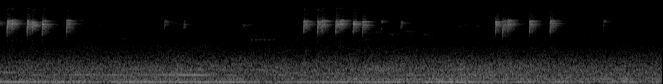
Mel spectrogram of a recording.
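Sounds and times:
European robin Erithacus rubecula ticking calls: 0.0s - 0.8s, 1.6s - 6.2s
constant low mechanical hum: 0.0s - 6.6s.

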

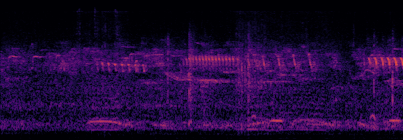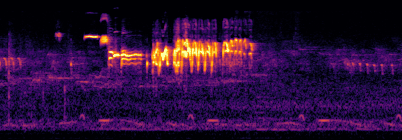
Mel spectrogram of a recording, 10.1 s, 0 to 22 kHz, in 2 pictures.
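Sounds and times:
European robin Erithacus rubecula song with whistle and trilled warble: 6.1s - 8.2s.

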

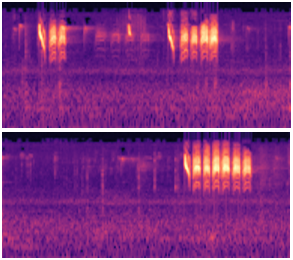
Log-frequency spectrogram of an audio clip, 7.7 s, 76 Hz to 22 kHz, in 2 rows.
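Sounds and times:
Poecile palustris marsh tit calling: 0.2s - 3.0s, 5.5s - 7.3s.

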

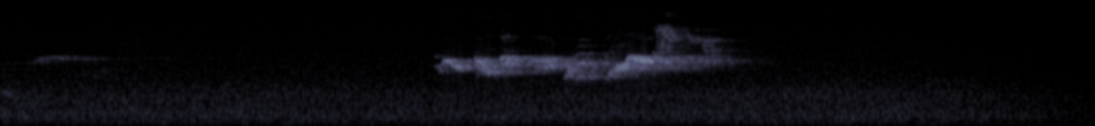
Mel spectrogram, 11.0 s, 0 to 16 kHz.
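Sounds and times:
common blackbird whistled song: 4.4s - 7.4s.

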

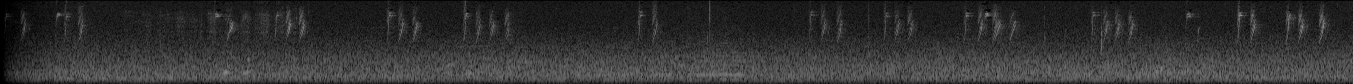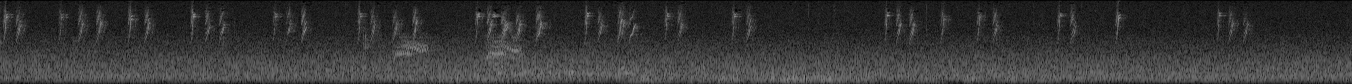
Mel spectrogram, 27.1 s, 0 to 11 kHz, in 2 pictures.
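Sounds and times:
steady background hiss: 0.1s - 27.0s
European Goldfinch Carduelis carduelis twittering calls: 1.7s - 3.1s, 3.8s - 5.2s, 10.9s - 21.1s, 22.4s - 24.8s, 25.7s - 26.1s.

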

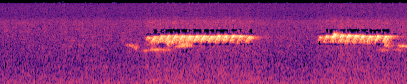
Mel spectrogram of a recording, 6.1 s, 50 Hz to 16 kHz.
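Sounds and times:
Eurasian nuthatch Sitta europaea calling in rattling trills: 1.8s - 4.0s, 4.7s - 6.0s.

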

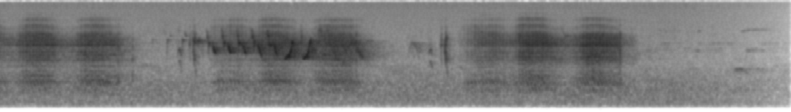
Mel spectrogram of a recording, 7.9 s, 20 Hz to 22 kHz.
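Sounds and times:
Eurasian Jay Garrulus glandarius ticking rattling call: 0.0s - 1.4s, 2.2s - 3.8s, 4.4s - 6.4s.

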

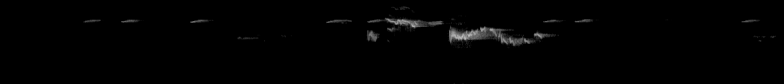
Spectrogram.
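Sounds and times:
European robin song, Erithacus rubecula: 0.8s - 6.0s.

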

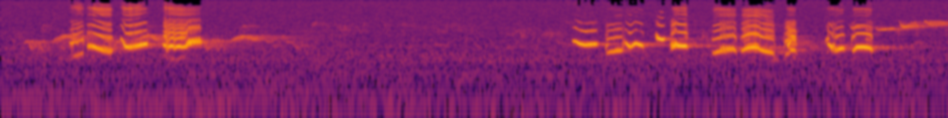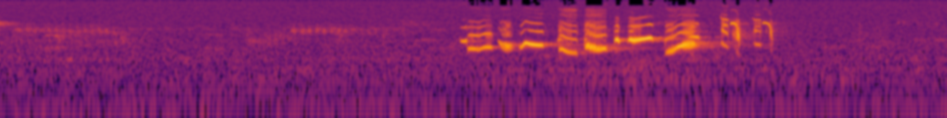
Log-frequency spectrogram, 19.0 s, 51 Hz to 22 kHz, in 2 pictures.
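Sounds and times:
common blackbird Turdus merula song: 0.2s - 3.6s, 5.7s - 10.7s, 11.6s - 17.3s.

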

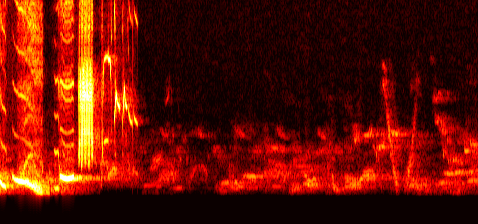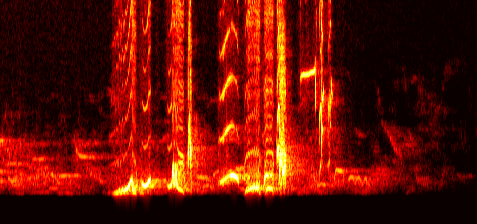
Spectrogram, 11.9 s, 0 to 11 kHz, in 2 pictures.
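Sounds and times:
soft twittering: 0.0s - 1.7s
common blackbird singing: 0.0s - 11.1s.

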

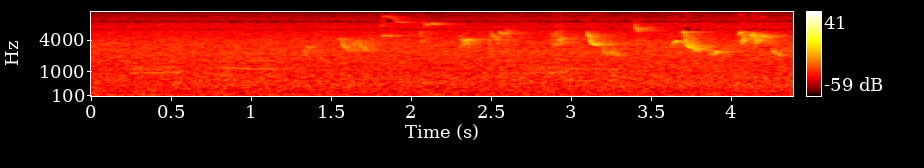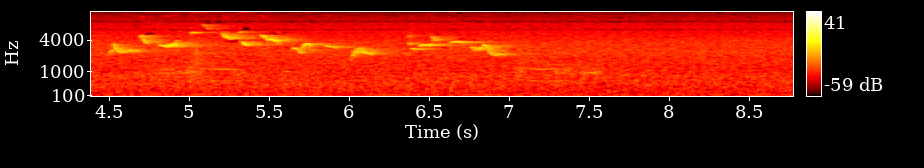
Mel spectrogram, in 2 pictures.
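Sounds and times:
Eurasian blackcap Sylvia atricapilla singing: 1.5s - 7.0s.

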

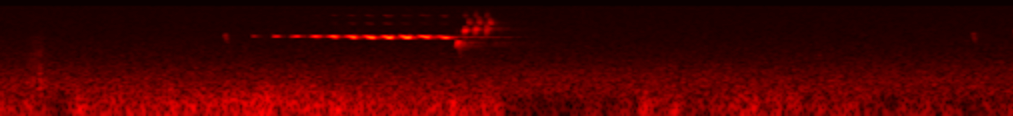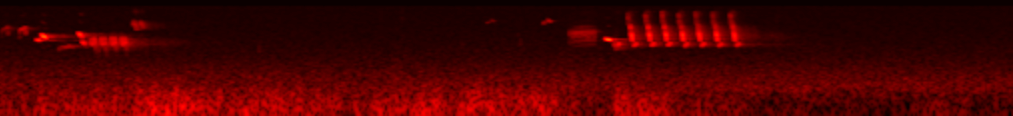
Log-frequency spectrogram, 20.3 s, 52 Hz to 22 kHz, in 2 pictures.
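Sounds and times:
common nightingale Luscinia megarhynchos singing: 2.2s - 5.2s, 9.8s - 12.0s, 15.0s - 18.1s.

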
